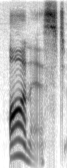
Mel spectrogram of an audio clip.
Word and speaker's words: honest: You say honest. That's why we say an honest person, not a honest person.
